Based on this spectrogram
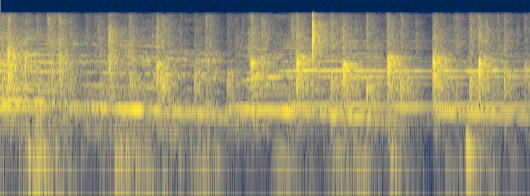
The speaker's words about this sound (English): Put your hands together for your first comedian, everybody.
